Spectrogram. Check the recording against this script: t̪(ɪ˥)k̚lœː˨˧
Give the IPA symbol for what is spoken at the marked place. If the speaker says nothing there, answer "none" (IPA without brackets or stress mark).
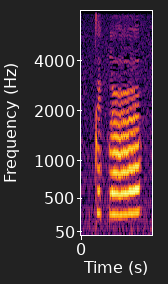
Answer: ɪ˨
